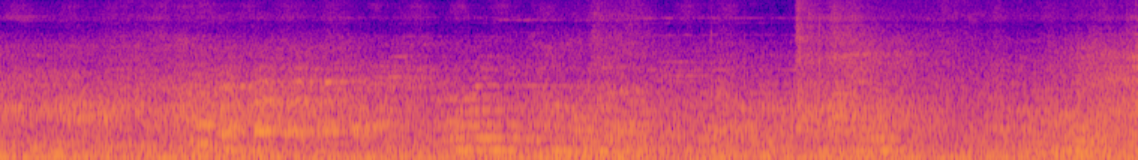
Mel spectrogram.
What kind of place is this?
cafe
